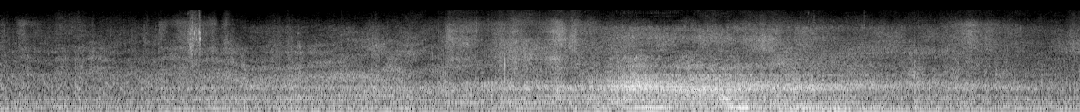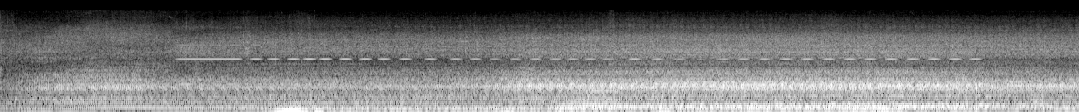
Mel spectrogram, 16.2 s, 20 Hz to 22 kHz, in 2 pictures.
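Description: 2019 Volkswagen Touareg's engine pulling under load as the SUV climbs over a bump on rough grass, growing louder through the second half, with a thump about ten seconds in. A fast, even run of high beeps sounds over it for the last six seconds.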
